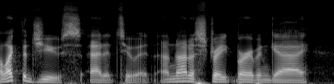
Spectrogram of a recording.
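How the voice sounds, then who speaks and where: On a very clean recording with a silent background, a man with a Southern US accent speaks at a fairly low pitch and a moderate pace. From Tennessee. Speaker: podcast host. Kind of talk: casual chat.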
